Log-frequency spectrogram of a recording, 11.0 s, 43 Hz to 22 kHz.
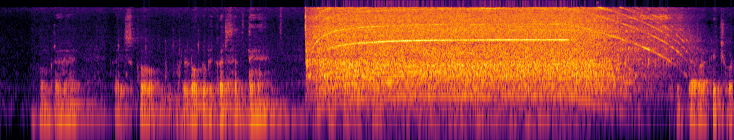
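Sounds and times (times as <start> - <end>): electric drill whining: 4.6 - 10.5.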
